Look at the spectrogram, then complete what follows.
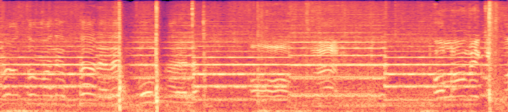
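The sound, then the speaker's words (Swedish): Police car sirens wail steadily throughout, their pitches rising and falling in overlapping layers, punctuated by a few sharp knocks, with a low street rumble underneath, from many police cars waiting at the cordoned-off Navestad area during unrest. “Det är oroligt här i Navestad området och många polisbilar som står och avvaktar ifall om läget blir ännu mer dramatiskt så kommer de att gå in.”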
